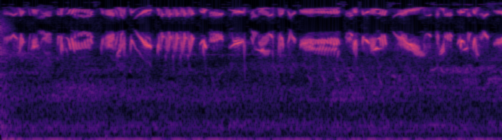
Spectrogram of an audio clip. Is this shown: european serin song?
yes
